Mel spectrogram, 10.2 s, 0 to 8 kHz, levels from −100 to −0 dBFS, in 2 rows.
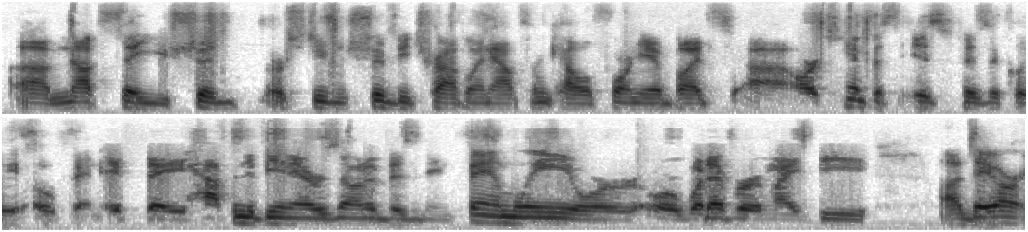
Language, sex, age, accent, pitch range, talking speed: English, male, 30-49, American, 100-125 Hz, 230 wpm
